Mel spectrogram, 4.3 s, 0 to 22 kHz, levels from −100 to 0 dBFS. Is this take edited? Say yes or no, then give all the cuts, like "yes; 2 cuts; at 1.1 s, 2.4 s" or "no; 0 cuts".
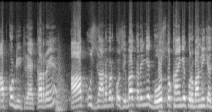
yes; 1 cut; at 1.2 s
